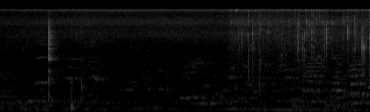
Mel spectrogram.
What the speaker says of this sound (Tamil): கொஞ்சம் கொஞ்சமாக போட்டு பொரிச்சு எடுத்துக்கலாம்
